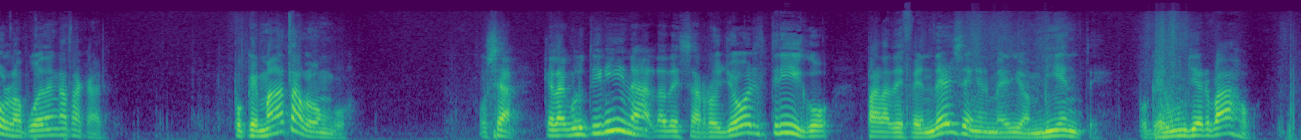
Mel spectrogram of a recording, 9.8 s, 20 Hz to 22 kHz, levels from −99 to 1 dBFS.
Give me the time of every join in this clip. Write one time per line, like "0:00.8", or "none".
none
